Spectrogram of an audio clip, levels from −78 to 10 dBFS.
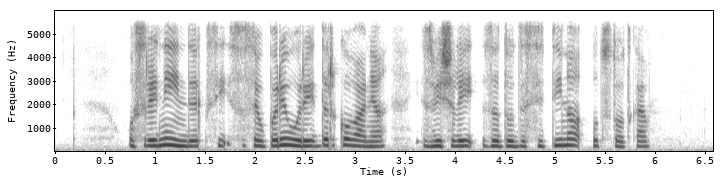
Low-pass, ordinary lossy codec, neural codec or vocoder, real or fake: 5.4 kHz; none; none; real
